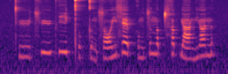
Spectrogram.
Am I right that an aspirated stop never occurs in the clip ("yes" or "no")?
no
